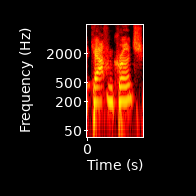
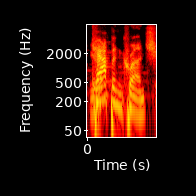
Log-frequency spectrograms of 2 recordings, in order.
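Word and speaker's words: Cap'n Crunch: I'm pronouncing that correctly it is not Captain Crunch Captain it's cap apostrophe n it is look at the box it is capping crunch yeah uh but I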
